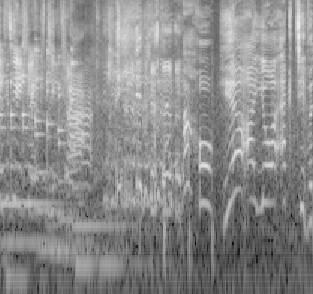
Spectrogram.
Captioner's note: all giggle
